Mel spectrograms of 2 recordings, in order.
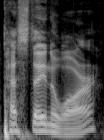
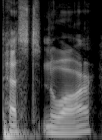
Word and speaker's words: Peste Noire: Uh, Peste Noir or is it just pest Noir? Um, I mean, I think I know is correct, but um, I've always said both. I think either one either one works.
